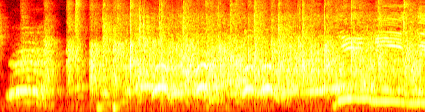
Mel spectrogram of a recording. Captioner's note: crowd cheering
